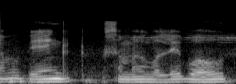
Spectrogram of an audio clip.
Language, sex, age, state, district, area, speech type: Odia, male, 30-45, Odisha, Ganjam, urban, spontaneous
